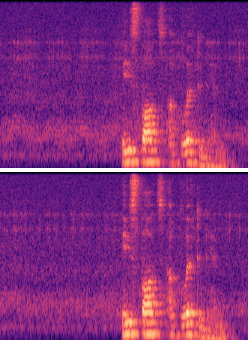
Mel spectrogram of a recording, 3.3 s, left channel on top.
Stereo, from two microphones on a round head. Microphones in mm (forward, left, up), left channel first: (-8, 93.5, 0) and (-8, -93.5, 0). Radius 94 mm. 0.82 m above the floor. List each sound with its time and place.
1.6 s a man speaking: 45° right (ahead or behind), 2 m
